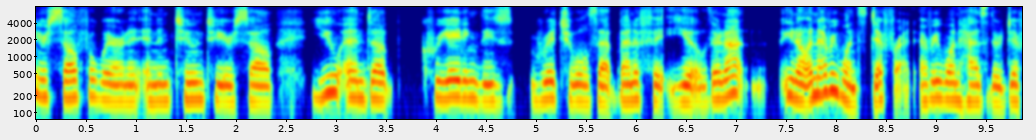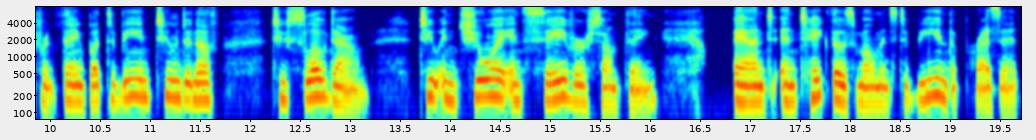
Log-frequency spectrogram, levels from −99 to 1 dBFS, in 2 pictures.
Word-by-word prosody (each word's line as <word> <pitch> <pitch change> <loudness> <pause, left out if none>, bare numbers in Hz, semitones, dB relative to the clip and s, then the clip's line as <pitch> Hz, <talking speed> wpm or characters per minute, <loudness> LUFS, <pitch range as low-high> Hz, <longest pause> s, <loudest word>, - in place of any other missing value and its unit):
you're 195 -3 0
self-aware 185 -3 0
and 160 0 0
i - - +1
and 160 0 -1
in 165 0 -2
tune 175 +1 -1
to 165 - -5
yourself, 155 -1 0 0.4
you 220 +6 +1
end 185 -1 -1
up 175 -2 +3 0.3
creating 185 -1 +2
these 165 -1 -2 0.2
rituals 165 -2 -1
that 155 -2 +1
benefit 165 -1 0
you. 155 -2 +1
They're 175 +1 +2
not 215 +8 +3 0.3
you 200 - 0
know, 165 -3 +5
and 185 +6 +5
everyone's 210 - +2
different, 165 +2 -2
everyone 175 +1 +1
has 160 -1 -3
their 145 -2 -2
different 160 +1 -4
thing, 155 -2 0
but 155 +1 -1
to 170 - -6
be 195 +4 0
in 190 -1 -1
tuned 190 -2 -2
enough 170 -1 +1 0.6
to 180 -3 -3
slow 195 +4 +4
down, 225 - -3 0.5
to 190 -4 +1
enjoy 195 +3 +3
and 160 -2 -2
savor 170 -2 +1
something, 145 -1 -5 0.8
and 155 -2 +3
and 155 0 0
take 190 +4 -1
those 160 -4 +4
moments 145 -1 -1
to 155 - -8
be 180 +4 -2
in 190 -4 0
the - - -7
present, - - -4
170 Hz, 165 wpm, -24 LUFS, 155-185 Hz, 0.8 s, know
